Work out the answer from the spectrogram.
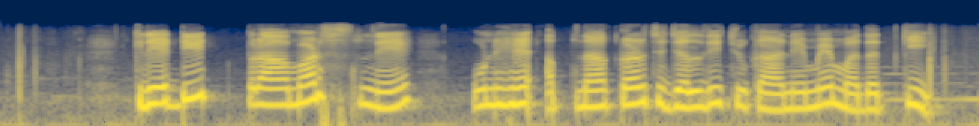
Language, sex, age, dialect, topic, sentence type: Hindi, female, 25-30, Marwari Dhudhari, banking, statement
